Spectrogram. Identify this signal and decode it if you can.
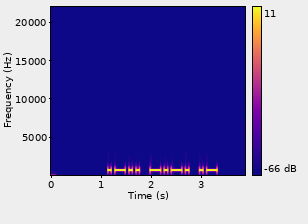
Morse code, heard as a keyed tone, about 17 wpm, 700 Hz. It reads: LCA
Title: USA Call Sign Postfixes - 3 Letters 17wpm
